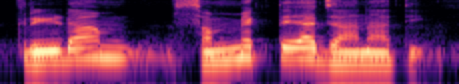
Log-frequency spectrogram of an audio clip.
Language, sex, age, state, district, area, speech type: Sanskrit, male, 18-30, Karnataka, Belgaum, rural, spontaneous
